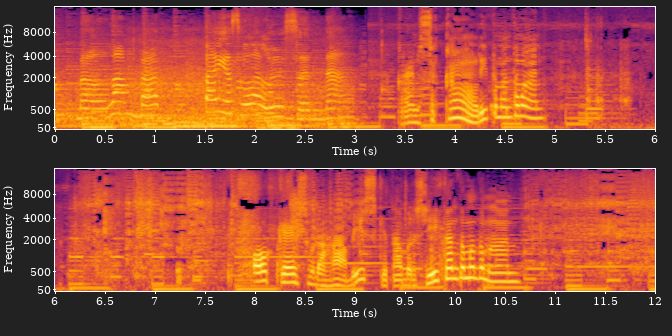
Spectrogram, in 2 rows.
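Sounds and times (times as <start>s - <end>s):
background music with bass note: 0.0s - 12.0s
wet gravel rattling and scraping: 5.3s - 9.3s, 10.7s - 12.0s.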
